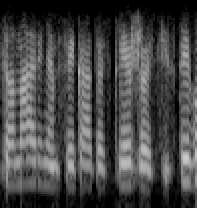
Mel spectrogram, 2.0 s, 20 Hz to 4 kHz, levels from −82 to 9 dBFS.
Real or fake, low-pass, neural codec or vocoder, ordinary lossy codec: real; 3.6 kHz; none; Opus, 32 kbps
